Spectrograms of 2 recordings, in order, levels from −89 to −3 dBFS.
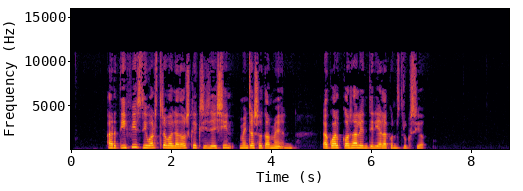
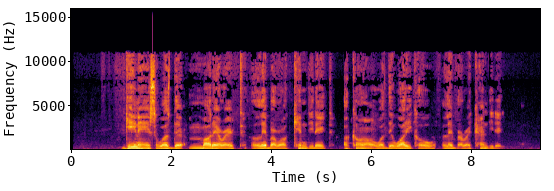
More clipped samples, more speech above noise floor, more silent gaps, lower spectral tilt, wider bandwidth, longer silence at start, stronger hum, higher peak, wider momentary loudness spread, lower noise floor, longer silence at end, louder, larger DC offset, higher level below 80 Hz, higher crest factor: neither; first, 54 dB vs 39 dB; neither; about the same, -4 dB/octave vs -4.5 dB/octave; about the same, 11.5 kHz vs 11.5 kHz; second, 0.7 s vs 1 s; neither; about the same, -2 dBFS vs 0 dBFS; about the same, 12 LU vs 13 LU; first, -74 dBFS vs -56 dBFS; first, 1.75 s vs 0.8 s; second, -21 LUFS vs -17 LUFS; neither; second, -66 dBFS vs -38 dBFS; about the same, 20 dB vs 18 dB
